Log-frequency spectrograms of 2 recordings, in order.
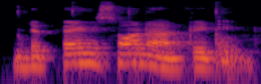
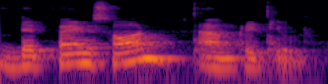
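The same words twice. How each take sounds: First: Very slow, softer rote recitation; slow drilled answer. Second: Very slow, softer repeat with a laugh. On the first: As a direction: drag each word out for the class. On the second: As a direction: say it again while laughing. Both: Shown as a demonstration. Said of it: "loudness किस पे depend करता है?".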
